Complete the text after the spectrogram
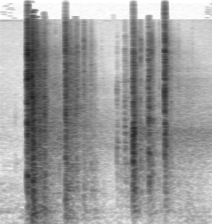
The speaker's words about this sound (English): A jail door slamming behind him is the last thing a gang member wants to hear.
